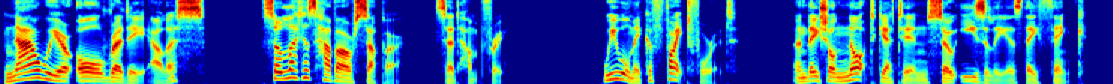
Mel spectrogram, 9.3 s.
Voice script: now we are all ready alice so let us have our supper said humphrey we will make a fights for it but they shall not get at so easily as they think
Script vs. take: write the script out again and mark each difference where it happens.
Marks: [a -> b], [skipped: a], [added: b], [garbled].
now we are all ready alice so let us have our supper said humphrey we will make a [fights -> fight] for it [but -> and] they shall not get [at -> in] so easily as they think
